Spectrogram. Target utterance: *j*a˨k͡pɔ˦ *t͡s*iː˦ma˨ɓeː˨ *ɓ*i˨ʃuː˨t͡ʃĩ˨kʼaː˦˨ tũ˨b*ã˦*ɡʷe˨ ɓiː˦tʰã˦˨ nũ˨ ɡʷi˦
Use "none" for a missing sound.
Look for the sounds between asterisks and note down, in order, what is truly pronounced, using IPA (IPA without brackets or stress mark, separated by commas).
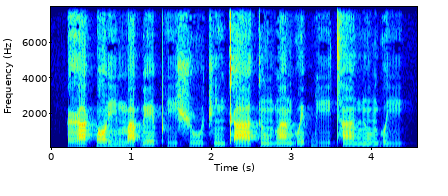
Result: ɣ, ɾ, pʰ, ã˦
